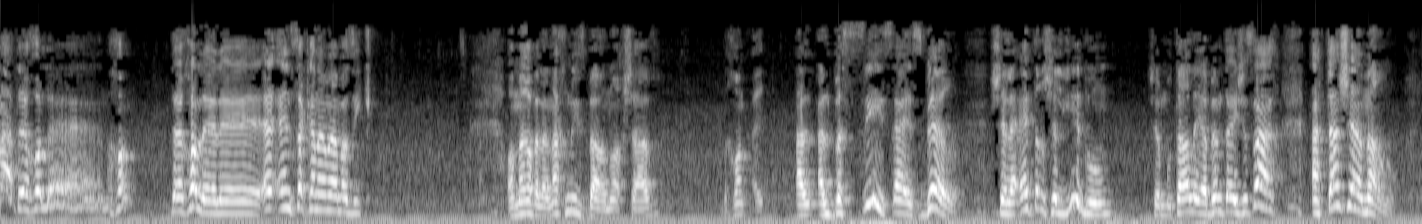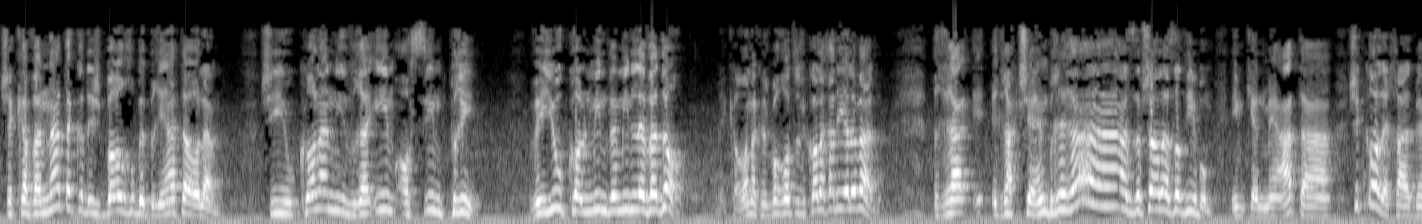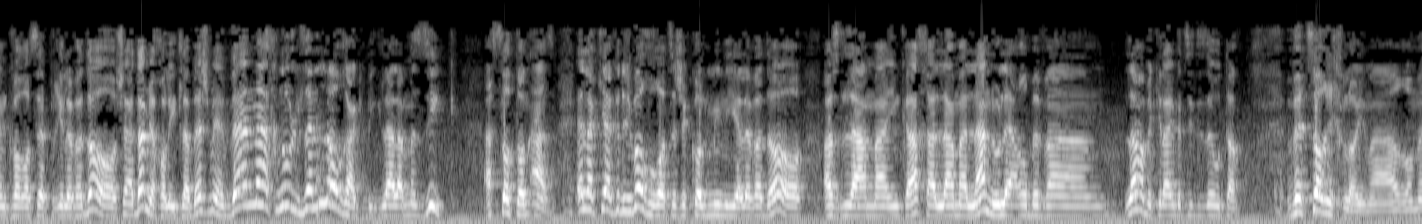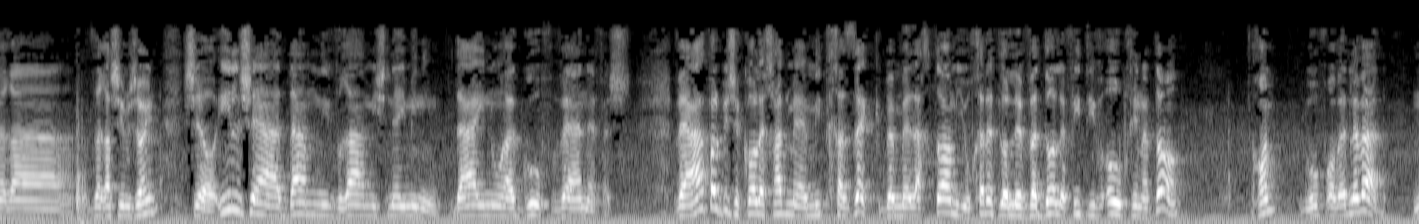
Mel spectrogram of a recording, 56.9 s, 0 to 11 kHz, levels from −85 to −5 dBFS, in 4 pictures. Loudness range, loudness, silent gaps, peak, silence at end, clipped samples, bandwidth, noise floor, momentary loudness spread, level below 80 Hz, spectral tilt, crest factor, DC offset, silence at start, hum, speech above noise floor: 4 LU; -15 LUFS; none; 0 dBFS; 0 s; under 0.1%; 7.8 kHz; -34 dBFS; 11 LU; -36 dBFS; -6.5 dB/octave; 14 dB; under 0.1%; 0 s; none; 20 dB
